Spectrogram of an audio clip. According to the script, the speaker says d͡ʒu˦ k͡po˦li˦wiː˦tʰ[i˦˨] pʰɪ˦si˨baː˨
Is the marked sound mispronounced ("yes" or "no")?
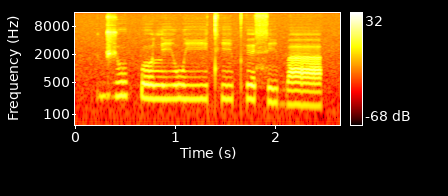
yes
